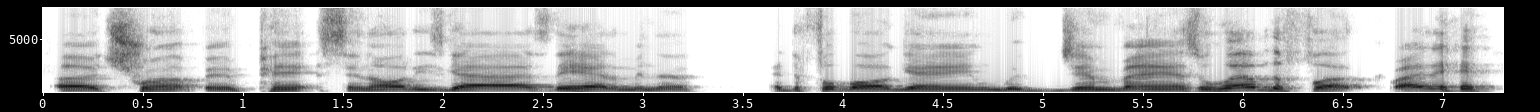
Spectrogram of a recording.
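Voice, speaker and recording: Blunt profane man, dark voice. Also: medium pitch, unhurried. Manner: blunt and profane, rambling with fillers. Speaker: podcast host. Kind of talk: casual chat.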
